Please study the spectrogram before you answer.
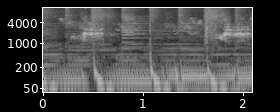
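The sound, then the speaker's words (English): A glossy ibis (Plegadis falcinellus) gives a steady series of hoarse, croaking grunts, roughly two per second, loud with a harsh, nasal rasp and no voices. “It's Plegatus falcinellus, the glossy ibis, today's Talkin' Birds featured feathered friend.”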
